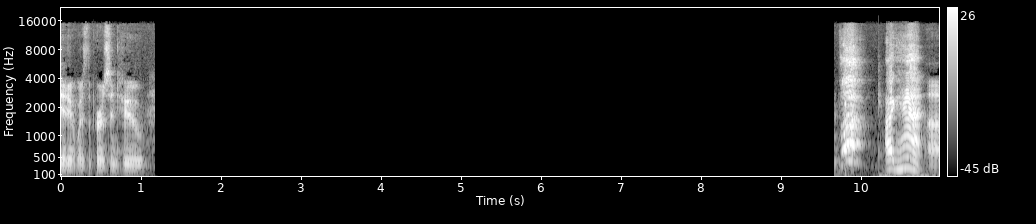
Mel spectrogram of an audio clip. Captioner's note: muted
